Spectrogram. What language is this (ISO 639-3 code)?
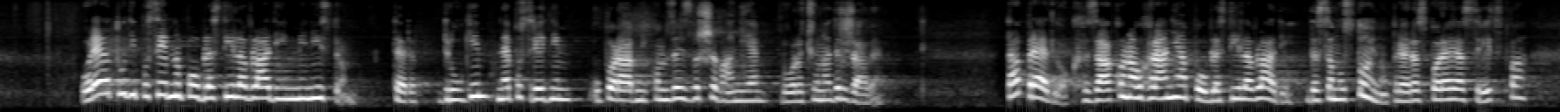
slv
